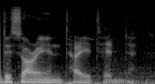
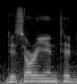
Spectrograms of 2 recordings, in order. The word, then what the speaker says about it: disorientated: Uh, a natural 21 or they become disorientated. Uh, disoriented. Disoriented is how Americans say it and disorientated is how English say it, but I've never said disorientated in my life.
